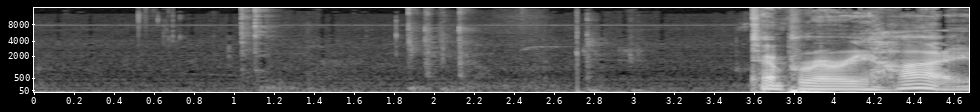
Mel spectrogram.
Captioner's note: keyboard clacking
